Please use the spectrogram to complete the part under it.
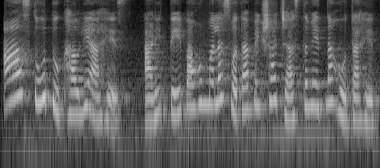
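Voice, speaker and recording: A woman's voice: sits high, very animated, normal speed, slight background noise. A woman voicing a remorseful young husband who speaks in an earnest, pleading way.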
